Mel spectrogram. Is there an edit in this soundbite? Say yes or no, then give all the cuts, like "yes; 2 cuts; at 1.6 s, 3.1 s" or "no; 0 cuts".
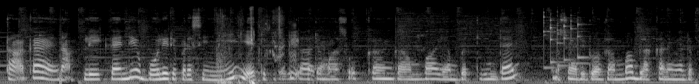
yes; 1 cut; at 3.0 s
